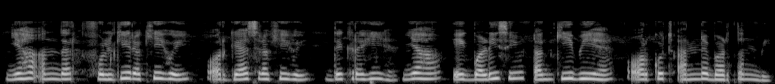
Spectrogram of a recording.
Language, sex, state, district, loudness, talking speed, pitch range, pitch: Hindi, female, Uttar Pradesh, Jalaun, -22 LUFS, 185 wpm, 230-260 Hz, 245 Hz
